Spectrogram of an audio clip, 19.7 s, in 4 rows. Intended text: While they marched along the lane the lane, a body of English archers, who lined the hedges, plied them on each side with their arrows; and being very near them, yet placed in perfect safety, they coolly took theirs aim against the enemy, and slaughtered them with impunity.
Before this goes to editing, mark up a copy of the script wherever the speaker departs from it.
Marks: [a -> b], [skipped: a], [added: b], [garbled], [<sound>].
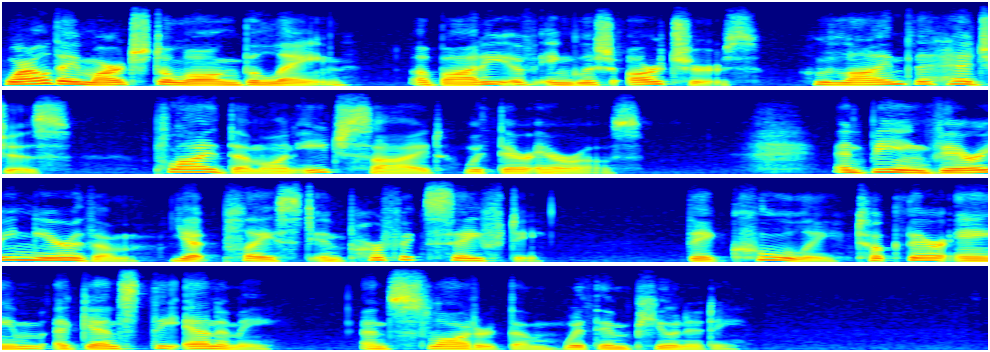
While they marched along the lane [skipped: the lane,] a body of English archers, who lined the hedges, plied them on each side with their arrows; and being very near them, yet placed in perfect safety, they coolly took [theirs -> their] aim against the enemy, and slaughtered them with impunity.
